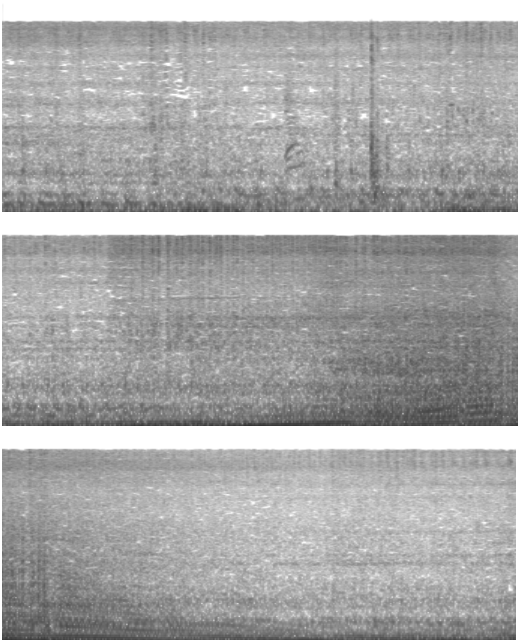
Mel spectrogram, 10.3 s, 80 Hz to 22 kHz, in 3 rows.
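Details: 1969 Ford C700 truck, 330ci V8, cold start after nearly nine months sitting, after fixing poor cables: slow labored cranking, fires, revs up then drops to a steady lumpy idle, air compressor building pressure: normal cold start.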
